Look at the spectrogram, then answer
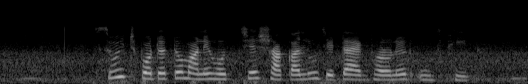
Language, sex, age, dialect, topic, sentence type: Bengali, female, 25-30, Standard Colloquial, agriculture, statement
